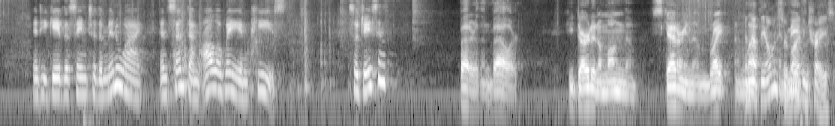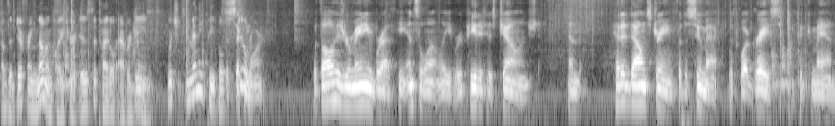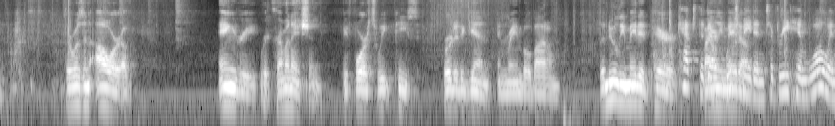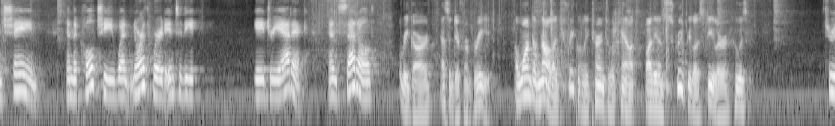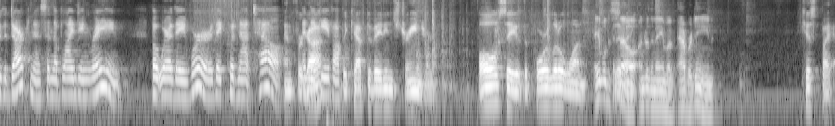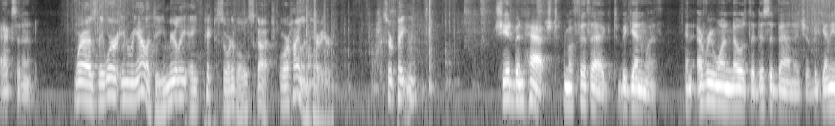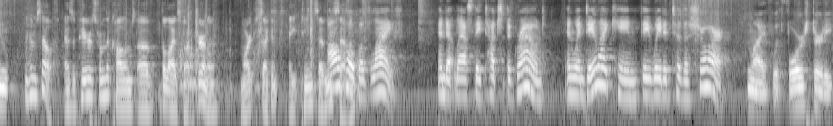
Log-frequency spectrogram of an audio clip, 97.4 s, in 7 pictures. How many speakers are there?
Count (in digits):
3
